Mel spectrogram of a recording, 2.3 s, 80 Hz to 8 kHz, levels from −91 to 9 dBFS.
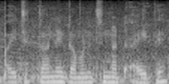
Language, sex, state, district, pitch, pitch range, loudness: Telugu, male, Andhra Pradesh, Sri Satya Sai, 130 Hz, 130-140 Hz, -15 LUFS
